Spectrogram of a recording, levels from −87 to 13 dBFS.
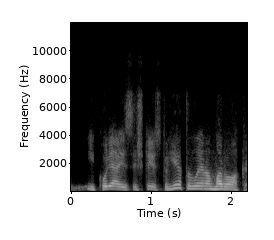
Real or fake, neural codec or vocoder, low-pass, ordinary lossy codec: fake; codec, 16 kHz, 0.5 kbps, X-Codec, HuBERT features, trained on general audio; 7.2 kHz; Opus, 16 kbps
